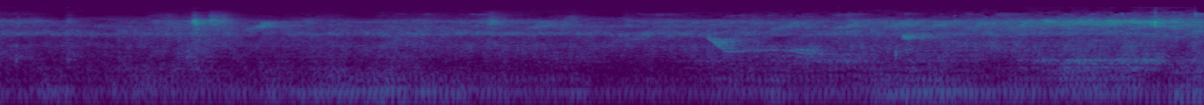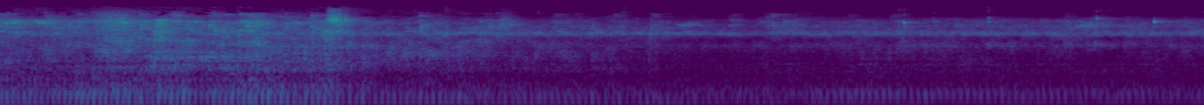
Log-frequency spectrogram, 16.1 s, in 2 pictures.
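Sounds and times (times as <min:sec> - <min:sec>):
high bird chirps: 0:04.3 - 0:06.8.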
